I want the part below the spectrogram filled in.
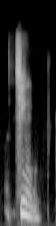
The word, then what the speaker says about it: Qing: ¿Así se pronuncia? ¿Qing? Qing. perfecto.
